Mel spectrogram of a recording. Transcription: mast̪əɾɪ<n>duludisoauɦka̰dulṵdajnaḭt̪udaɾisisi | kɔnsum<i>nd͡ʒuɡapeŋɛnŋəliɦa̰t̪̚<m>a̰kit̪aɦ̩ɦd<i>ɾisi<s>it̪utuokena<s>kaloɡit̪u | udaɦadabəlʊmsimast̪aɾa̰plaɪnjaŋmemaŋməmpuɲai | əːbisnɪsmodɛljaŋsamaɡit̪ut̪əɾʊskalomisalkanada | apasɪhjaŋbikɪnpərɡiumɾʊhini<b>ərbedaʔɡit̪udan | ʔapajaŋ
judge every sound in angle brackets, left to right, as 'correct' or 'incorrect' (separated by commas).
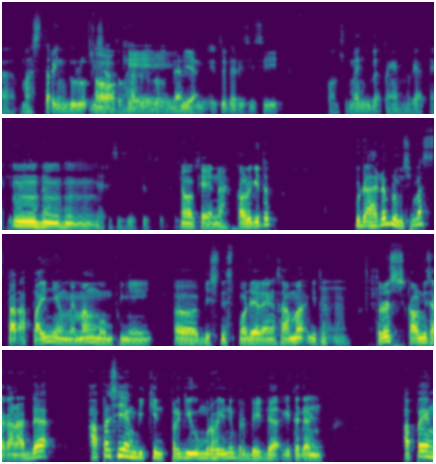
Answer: incorrect, incorrect, incorrect, incorrect, correct, incorrect, correct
